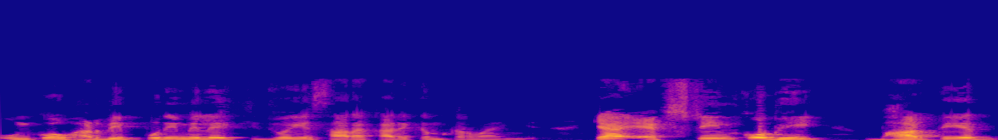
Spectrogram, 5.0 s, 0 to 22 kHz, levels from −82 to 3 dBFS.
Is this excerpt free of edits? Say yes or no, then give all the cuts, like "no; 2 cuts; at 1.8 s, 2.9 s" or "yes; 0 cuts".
yes; 0 cuts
